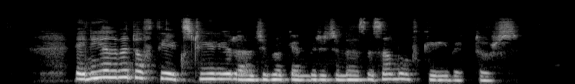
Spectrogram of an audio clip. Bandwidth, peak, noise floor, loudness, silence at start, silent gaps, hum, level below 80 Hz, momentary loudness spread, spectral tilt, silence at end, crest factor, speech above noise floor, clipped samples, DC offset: 9.2 kHz; -4 dBFS; -72 dBFS; -17 LUFS; 0.75 s; none; none; -62 dBFS; 11 LU; -5.5 dB/octave; 0.6 s; 14 dB; 56 dB; under 0.1%; under 0.1%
